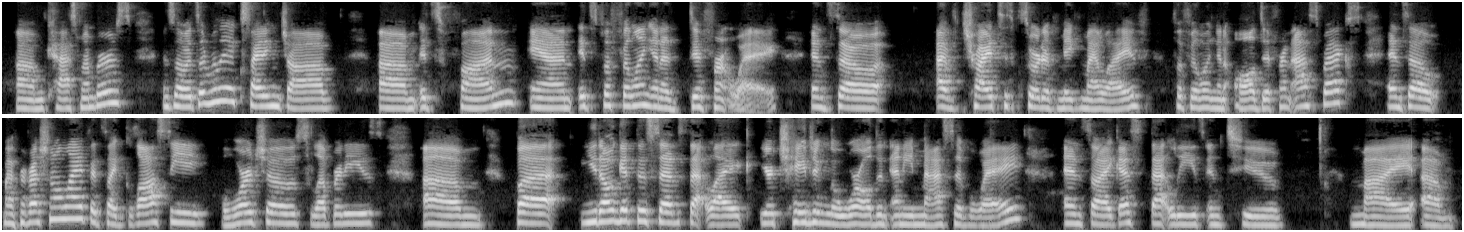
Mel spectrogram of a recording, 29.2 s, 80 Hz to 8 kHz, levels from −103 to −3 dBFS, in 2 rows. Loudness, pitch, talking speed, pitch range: -21 LUFS, 210 Hz, 150 wpm, 190-230 Hz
